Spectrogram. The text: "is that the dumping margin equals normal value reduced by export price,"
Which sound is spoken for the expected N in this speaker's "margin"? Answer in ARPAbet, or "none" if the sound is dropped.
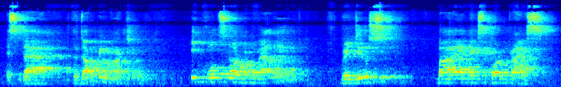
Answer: none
